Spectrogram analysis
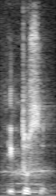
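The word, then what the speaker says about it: ΙΧΘΥΣ: 라는 다네요 이투스 라 그랬다는 이투스 이 쥬스 라고 읽어요 시그마 자네 시그마 s 익투스 그래서 요 타석 글자 물고기 라는 표시를 딱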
